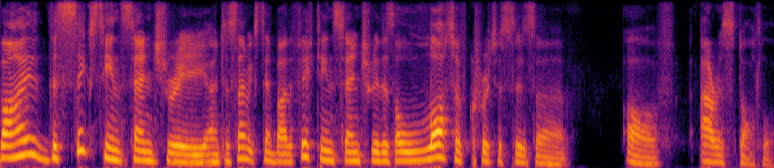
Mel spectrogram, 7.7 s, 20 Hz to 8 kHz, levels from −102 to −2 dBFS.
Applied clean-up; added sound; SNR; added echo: neural mask model Resemble Enhance denoiser.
